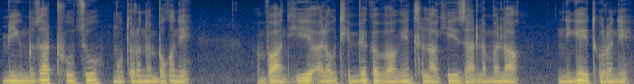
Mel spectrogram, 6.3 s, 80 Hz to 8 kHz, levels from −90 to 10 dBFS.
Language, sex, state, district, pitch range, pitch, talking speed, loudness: Mizo, male, Mizoram, Aizawl, 90-100 Hz, 95 Hz, 310 wpm, -15 LUFS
